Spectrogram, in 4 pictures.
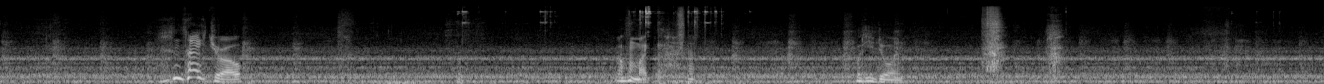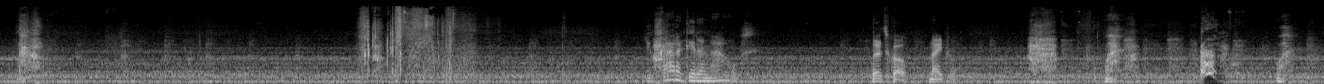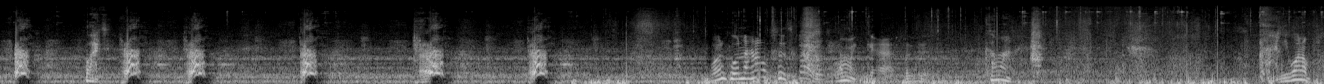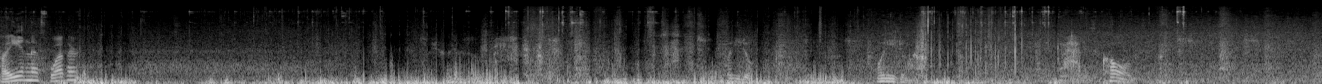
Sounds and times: Speech: 1.6s - 2.5s, 8.6s - 9.1s, 19.7s - 20.8s, 22.0s - 22.9s, 33.6s - 36.7s, 39.2s - 40.6s, 46.9s - 47.3s, 48.5s - 49.0s, 50.2s - 51.1s.

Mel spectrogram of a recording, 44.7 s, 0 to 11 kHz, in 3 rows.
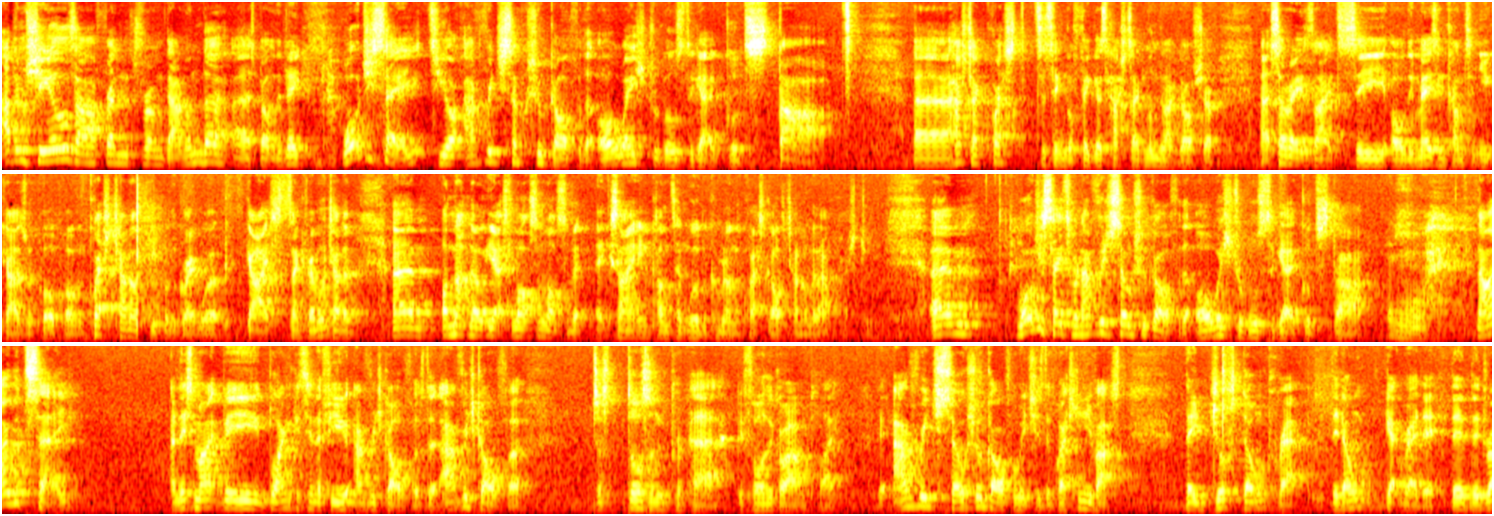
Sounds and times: Boiling: 0.0s - 44.7s.

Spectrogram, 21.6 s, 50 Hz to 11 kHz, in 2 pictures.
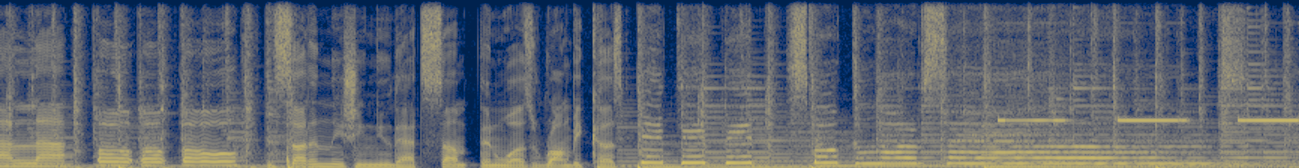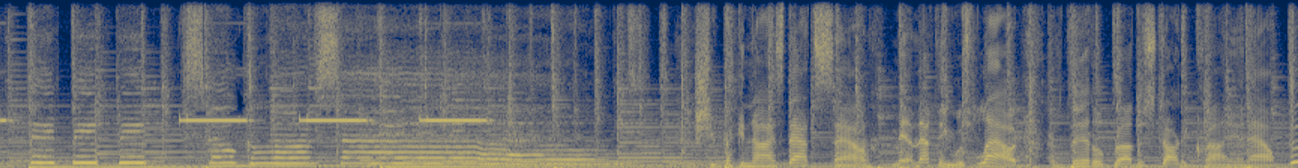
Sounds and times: Music: 0.0s - 21.6s
Speech: 2.4s - 5.2s, 16.6s - 21.5s.

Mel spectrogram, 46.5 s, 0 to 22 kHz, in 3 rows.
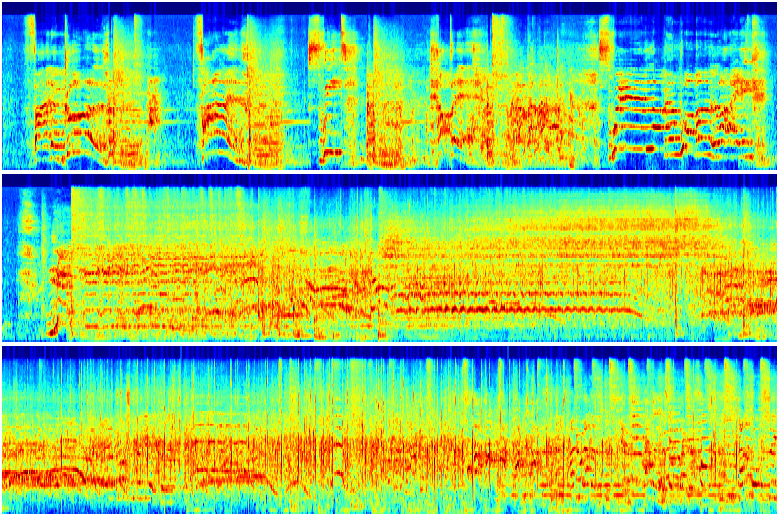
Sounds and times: Music: 1.9s - 11.5s, 16.2s - 32.2s, 34.4s - 46.5s
Applause: 18.8s - 24.6s, 27.9s - 46.1s.

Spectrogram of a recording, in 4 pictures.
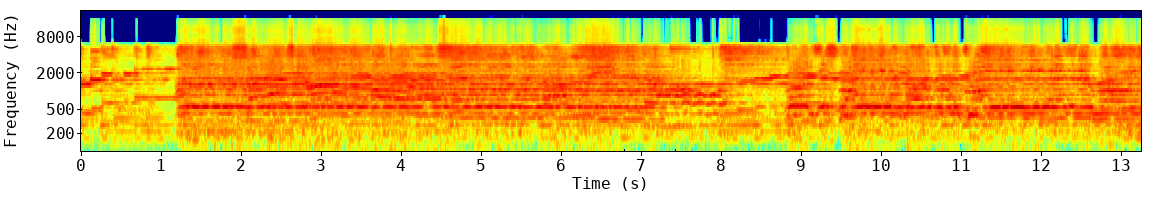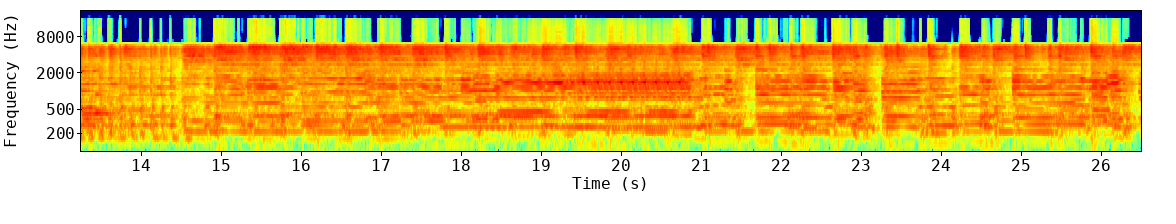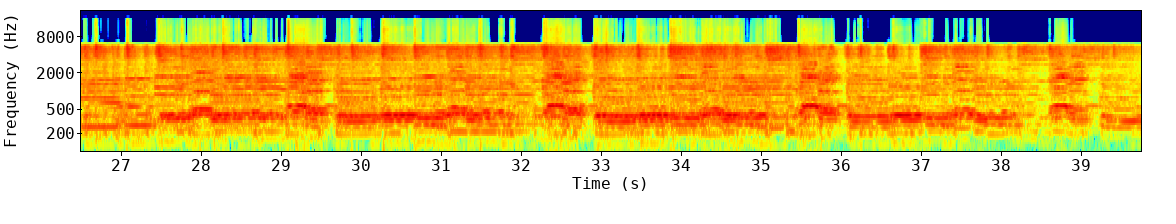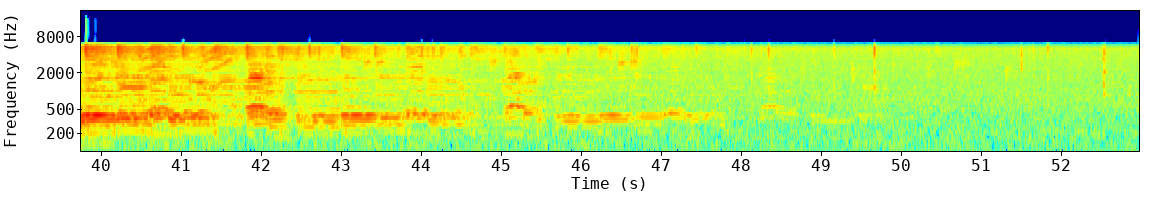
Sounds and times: Music: 0.0s - 47.9s.

